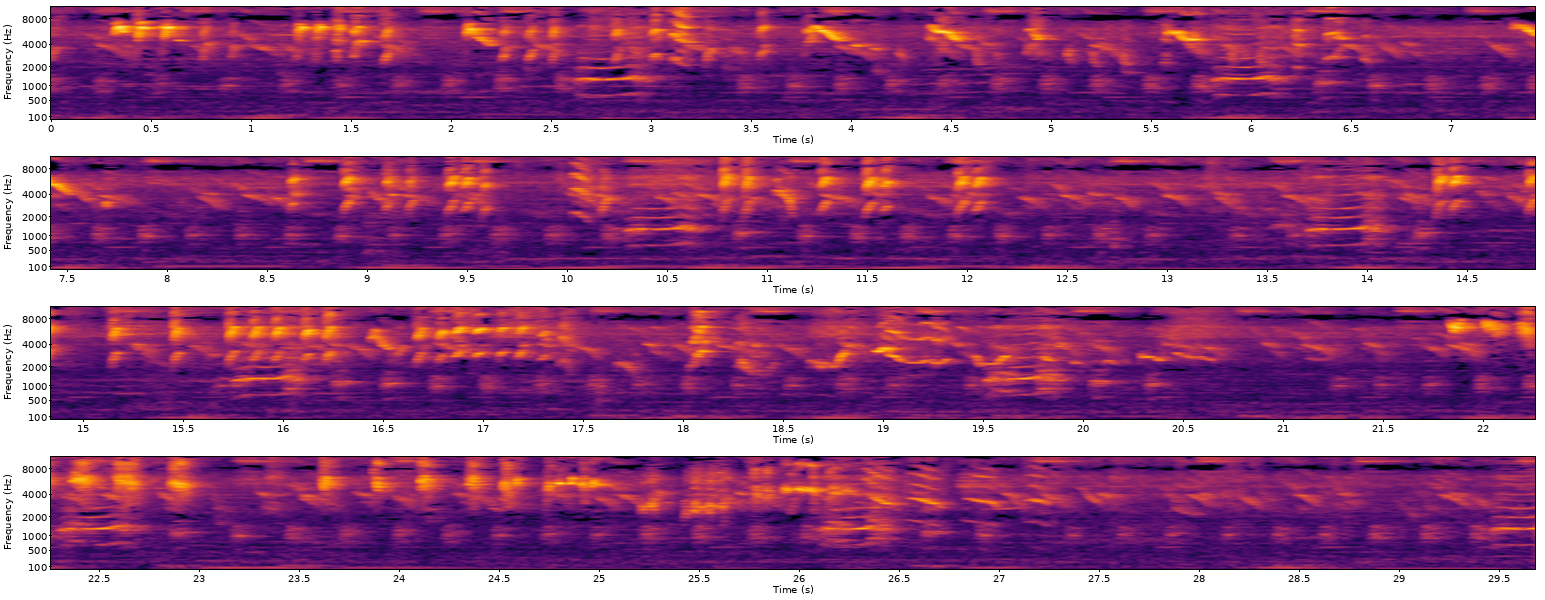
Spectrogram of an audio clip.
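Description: Long-tailed shrike (cendet) in full, continuous song: a rapid jumble of high chirps and whistles, with a lower bending call repeating about every two seconds, the mimicry of a cat's mew the bird is kept for.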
